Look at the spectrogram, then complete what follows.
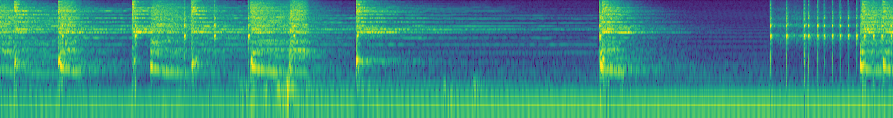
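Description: Taiwanese opera percussion section playing gongs, cymbals and drum. A run of quick strikes, each with a ring that bends down in pitch, is followed by two single crashes left to ring out. Near the end a fast clatter of light strikes builds back into full, dense playing.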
